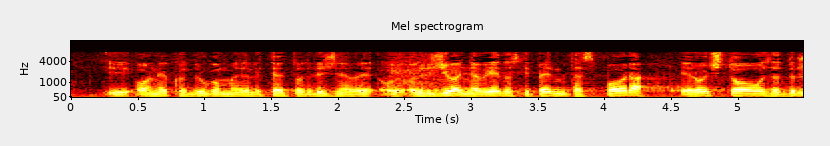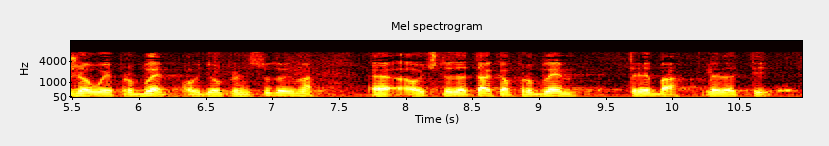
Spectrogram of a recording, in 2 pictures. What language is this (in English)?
Croatian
